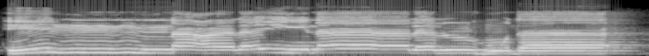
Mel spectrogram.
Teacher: نون میں غنہ کریں گے، علینا کے عین کو صاف صاف نکال کر کے پڑھنا ہے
